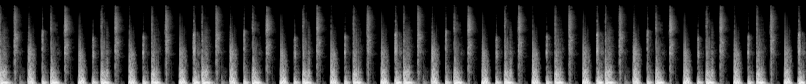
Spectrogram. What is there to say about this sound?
Drum Loop 3 - 119 Bpm
119, loop, drum, 3, bpm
